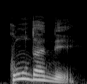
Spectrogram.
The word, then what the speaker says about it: condamné: Condamné. Okay, so it's really strange because this M here, well, technically it's not pronounced.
